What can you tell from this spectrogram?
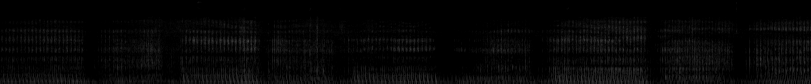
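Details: Domestic cat set on getting what it wants, purring loudly in a deep continuous rattle broken by brief breath pauses roughly every second, no other sounds.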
